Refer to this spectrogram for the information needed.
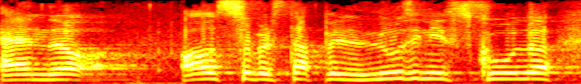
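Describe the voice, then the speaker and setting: A man is speaking here. Noticeable background noise runs underneath. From Italy. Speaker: sim racing league commentator. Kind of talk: live commentary.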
